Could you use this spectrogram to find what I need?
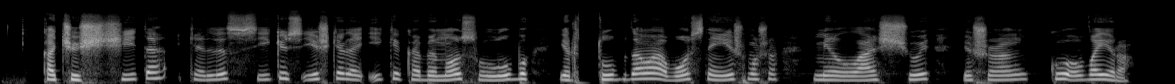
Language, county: Lithuanian, Šiauliai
